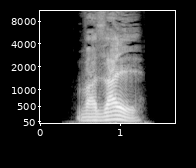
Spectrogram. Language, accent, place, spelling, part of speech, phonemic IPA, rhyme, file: German, Germany, Berlin, Vasall, noun, /vaˈzal/, -al, De-Vasall.ogg
- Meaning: 1. vassal, leud, feudal tenant (male or of unspecified gender) 2. follower, faithful and compliant ally, vassal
